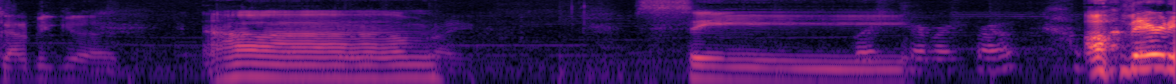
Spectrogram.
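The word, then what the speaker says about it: Busch: Was it B-U-C-H-E? S-C-H. S-C-H. Like the beer. Like yeah. Bush.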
